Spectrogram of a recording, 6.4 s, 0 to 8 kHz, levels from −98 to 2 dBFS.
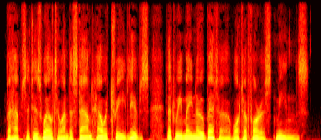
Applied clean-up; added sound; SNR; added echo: none; none; none; none.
